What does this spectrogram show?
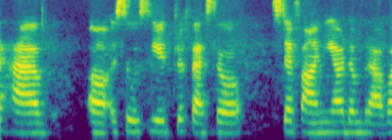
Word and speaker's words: Dumbrava: uh associate professor stefania dambrava i hope i'm pronouncing your surname correctly is that the pronunciation yes it's a romanian name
